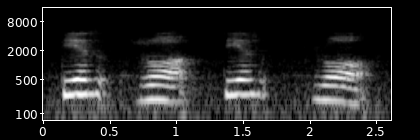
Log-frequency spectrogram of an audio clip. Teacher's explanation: فَهُوَ فِي عِيشَةٍ رَاضِيَةٍ تر را تھوڑا سا آپ نے رک کے پھر آگے چلنا ہے کیونکہ را مشدد ہے، ٹھیک ہے، را کے پر تشدید ہے، لیکن تن نہیں کہنا ہے، تر کہنا ہے کیونکہ یہاں پہ ہمارا ہے ادغام بلا غنہ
